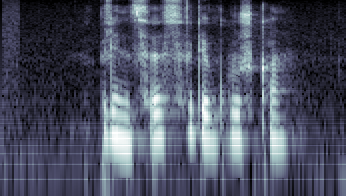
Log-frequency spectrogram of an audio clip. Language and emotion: Russian, neutral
